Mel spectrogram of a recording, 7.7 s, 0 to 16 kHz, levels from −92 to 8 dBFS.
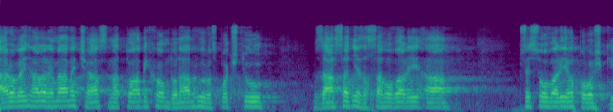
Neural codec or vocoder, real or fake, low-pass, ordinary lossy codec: codec, 16 kHz, 4 kbps, FreqCodec, smaller model; fake; 7.2 kHz; Opus, 64 kbps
